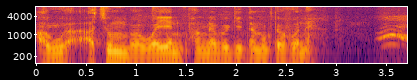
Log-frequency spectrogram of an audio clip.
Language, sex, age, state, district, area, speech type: Manipuri, male, 45-60, Manipur, Tengnoupal, rural, spontaneous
